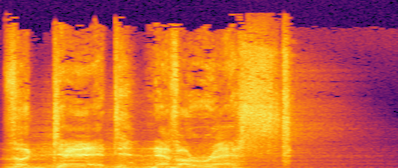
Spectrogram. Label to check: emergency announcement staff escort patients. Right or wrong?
Wrong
